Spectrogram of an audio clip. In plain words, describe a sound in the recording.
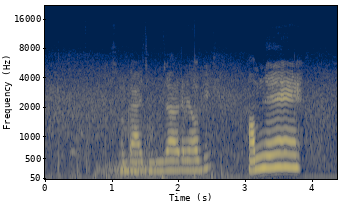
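A boy speaks close by, with animation.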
